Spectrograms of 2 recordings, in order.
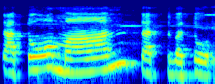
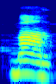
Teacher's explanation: So, here tato mam tatvato, you could combine the sandhi and chant it as tato man tatvato instead of mam.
